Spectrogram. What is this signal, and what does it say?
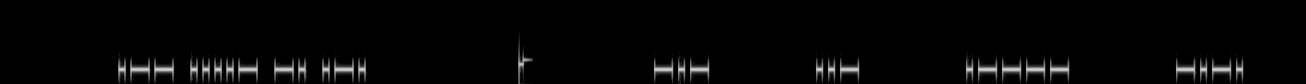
Morse code, heard as a keyed tone, about 20 wpm, spaced as for 10 wpm, 700 Hz. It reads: W4NR KU1C
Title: USA Call Signs - 4 Characters - 6x Character Spacing - 20wpm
